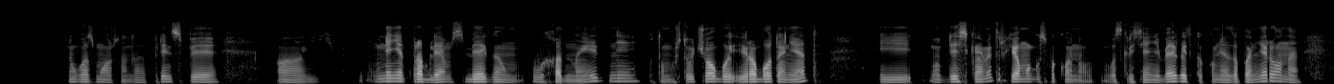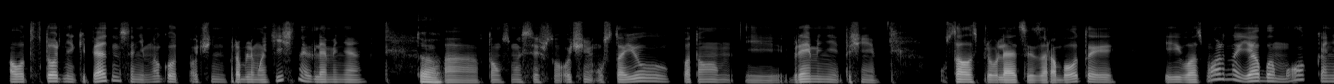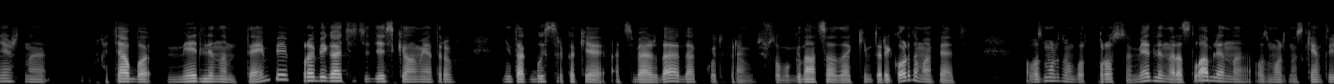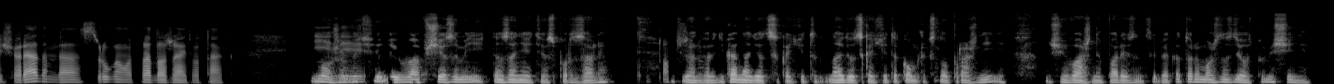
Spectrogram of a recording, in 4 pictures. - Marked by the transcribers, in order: tapping
- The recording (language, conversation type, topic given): Russian, advice, Как восстановиться после срыва, не впадая в отчаяние?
